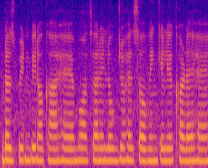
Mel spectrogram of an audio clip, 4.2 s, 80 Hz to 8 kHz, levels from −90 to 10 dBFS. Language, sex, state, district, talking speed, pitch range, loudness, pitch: Hindi, female, Gujarat, Valsad, 215 wpm, 210-220 Hz, -16 LUFS, 215 Hz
